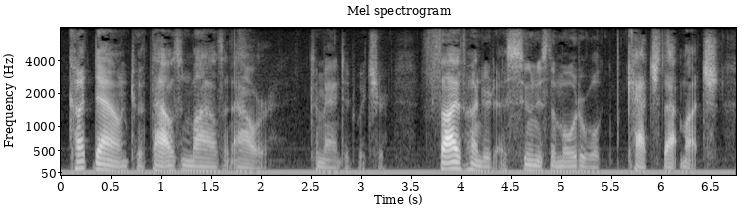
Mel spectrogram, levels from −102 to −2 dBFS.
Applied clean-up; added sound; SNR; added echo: none; none; none; none.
